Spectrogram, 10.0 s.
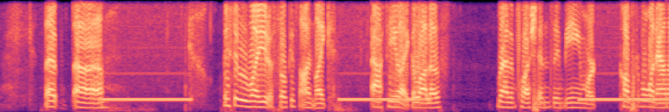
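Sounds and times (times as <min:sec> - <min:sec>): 
speech: 0:00.7 - 0:01.8, 0:03.4 - 0:06.8, 0:07.5 - 0:10.0
phone system tone: 0:01.5 - 0:03.0, 0:05.1 - 0:06.5, 0:08.9 - 0:10.0
voice over telephone line: 0:05.6 - 0:06.6, 0:08.6 - 0:10.0.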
